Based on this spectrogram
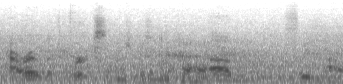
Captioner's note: laughing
